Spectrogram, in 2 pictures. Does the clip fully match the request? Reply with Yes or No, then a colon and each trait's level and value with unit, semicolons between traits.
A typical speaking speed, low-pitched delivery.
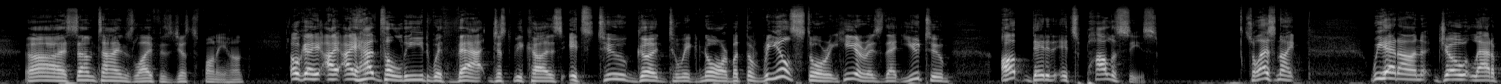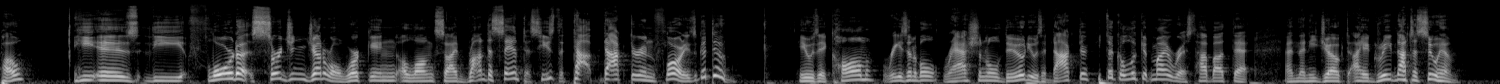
No: average, 185 wpm; medium, 185 Hz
